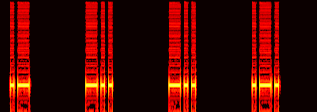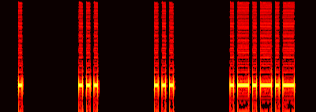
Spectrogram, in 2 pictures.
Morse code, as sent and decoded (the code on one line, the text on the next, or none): .- -.. -.. .-. ... ... .-.-.-
ADDRESS.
